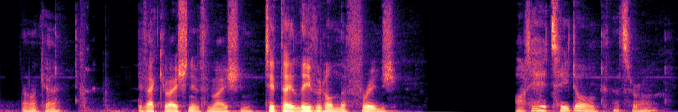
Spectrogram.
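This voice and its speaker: The voice is somewhat breathy, with ordinary pitch variation and big swings in loudness. Long, frequent pauses break it up. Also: man, medium pitch for a man, moderate pace. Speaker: game streamer. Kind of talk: live gameplay commentary. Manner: slurred words.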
